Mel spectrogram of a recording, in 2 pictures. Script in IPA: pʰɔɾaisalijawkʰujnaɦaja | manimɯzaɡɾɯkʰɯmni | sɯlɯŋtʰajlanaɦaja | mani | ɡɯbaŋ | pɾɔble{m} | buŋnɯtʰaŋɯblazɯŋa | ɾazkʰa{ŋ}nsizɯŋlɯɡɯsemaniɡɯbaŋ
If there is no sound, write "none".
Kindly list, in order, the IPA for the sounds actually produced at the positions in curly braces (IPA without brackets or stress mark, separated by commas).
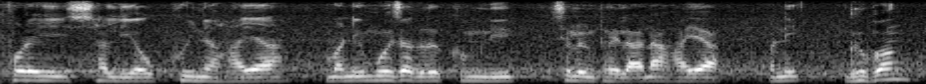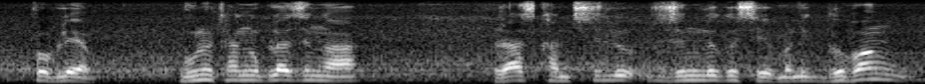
m, none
